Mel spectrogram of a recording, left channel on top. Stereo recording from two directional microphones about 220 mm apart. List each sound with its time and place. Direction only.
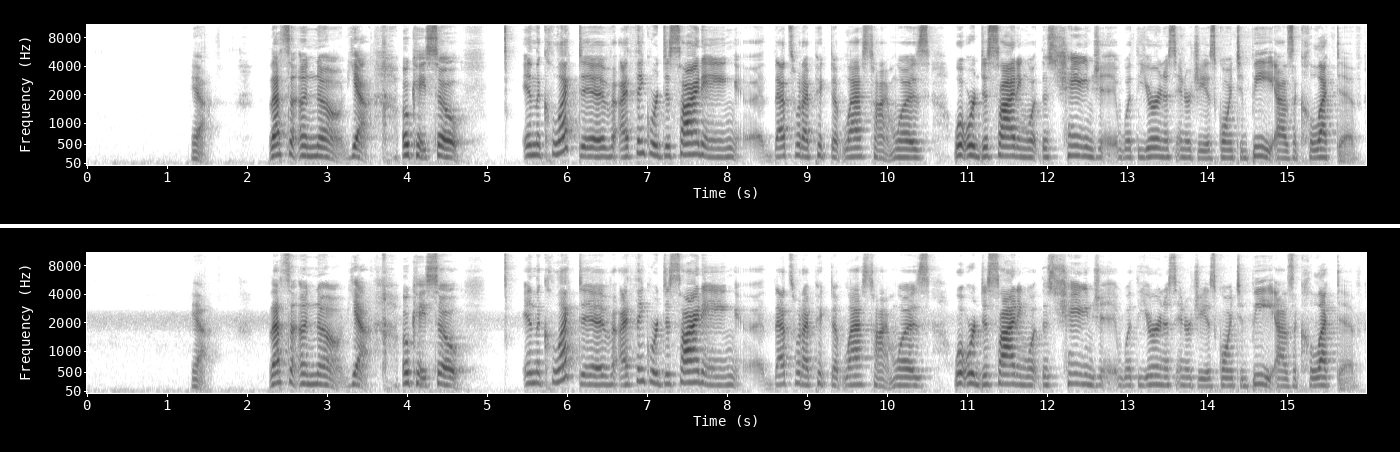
2.2 s a woman's voice: 45° left (ahead or behind)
